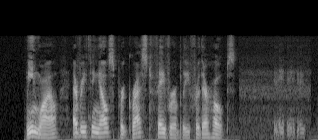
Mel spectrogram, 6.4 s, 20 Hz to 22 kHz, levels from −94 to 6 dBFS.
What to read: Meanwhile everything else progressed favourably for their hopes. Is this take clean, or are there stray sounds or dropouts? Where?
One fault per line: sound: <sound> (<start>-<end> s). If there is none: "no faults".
sound: laugh (5.5-6.1 s)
